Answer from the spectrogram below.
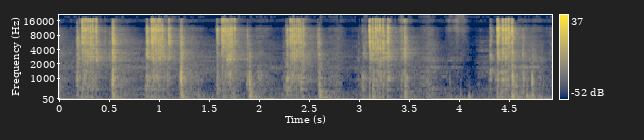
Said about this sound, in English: that's going to be a big Allen wrench. And we're going to need this we're tightening that down.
